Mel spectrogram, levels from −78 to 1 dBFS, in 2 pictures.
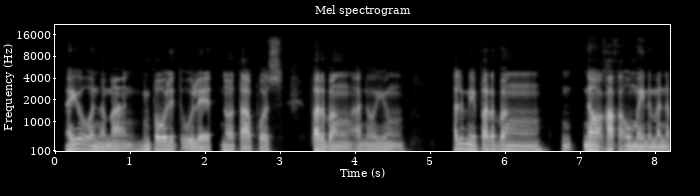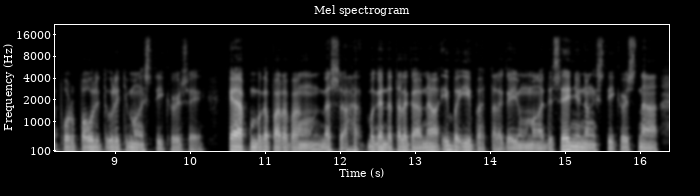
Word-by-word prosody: Ay, 140 +4 +5
oo 140 -5 0
naman. 100 0 -1
'Yong 125 +2 -2
paulit-ulit, 115 -4 +2
'no? 125 -1 +1
Tapos 110 +1 0 0.4
para 125 0 +8
bang 120 -2 +1
ano 105 0 -2
'yong 100 -2 -4 0.7
alam 150 +3 +4
mo - - +2
yun - - -6
para 140 0 +6
bang 130 -1 +3 0.6
n 120 -4 -4 0.2
nakaka-umay 130 -1 +5
naman 115 -1 +1
na 105 - -4
puro 110 0 -5
paulit-ulit 105 -1 -3
'yong 105 -1 -3
mga 95 0 -3
stickers, - - -8
eh. - - -11 0.2
Kaya 110 -3 +6
kumbaga 105 +1 -2
para 100 -1 -1
bang 95 -1 -4
mas, 105 +1 -4
ha 100 +2 -6
maganda 105 0 -1
talaga 105 -3 -1
na 105 +1 0
iba-iba 115 -4 -2
talaga - - -7
yung 95 -1 -3
mga 90 -1 -4
disenyo 115 +4 +2
ng 95 -2 -2
stickers 95 +1 -6
na 90 -1 -2
105 Hz, 155 wpm, -23 LUFS, 100-120 Hz, 0.7 s, para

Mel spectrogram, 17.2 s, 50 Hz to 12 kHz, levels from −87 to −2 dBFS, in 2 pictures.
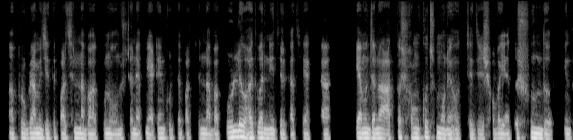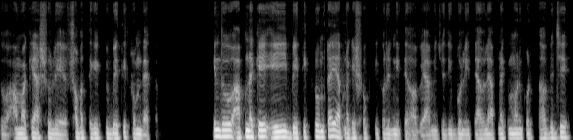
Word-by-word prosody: আ - - -3
প্রোগ্রামে 110 0 +2
যেতে 105 +2 -4
পারছেন 110 +1 -5
না - - +2
বা 100 - 0
কোন 110 - 0
অনুষ্ঠানে 105 +1 -3
আপনি - - -8
attend 110 +2 -2
করতে 105 +1 -10
পারছেন 100 +2 -9
না - - -1
বা 100 - -3
করলেও 130 +2 +5
হয়তোবা 115 0 +2
নিজের 105 0 -2
কাছে 95 - -10
একটা, 105 -2 -13 0.5
কেমন 115 -1 +4
যেন 110 0 +3 0.2
আত্মসংকোচ 115 +2 -3
মনে 100 -1 +1
হচ্ছে 100 +2 -9
যে, 100 - -7
"সবাই 105 0 -3
এত 105 - -14 0.2
সুন্দর, 105 -5 +3 0.2
কিন্তু 100 -1 -5 0.2
আমাকে 105 +2 +1
আসলে 110 -2 -1 0.2
সবার 110 -1 0
থেকে 110 - 0
একটু 110 +1 -8
ব্যতিক্রম 110 0 0
দেখা" 90 - -12 0.8
কিন্তু 150 -1 +7 0.2
আপনাকে 140 +4 +6 0.2
এই 130 - +9 0.2
ব্যতিক্রমটাই 130 +5 +2
আপনাকে 115 -1 -2
শক্তি 105 0 -9
করে 105 -1 -2
নিতে 95 - -6
হবে। 90 0 -10
আমি 95 +1 -5
যদি 100 0 -5
বলি 95 -2 -2
তাহলে 95 +1 -2
আপনাকে 105 +1 -5
মনে 105 -1 +2
করতে 105 0 -7
হবে 110 +2 -1
যে, 125 - +3
110 Hz, 190 wpm, -21 LUFS, 105-115 Hz, 0.8 s, এই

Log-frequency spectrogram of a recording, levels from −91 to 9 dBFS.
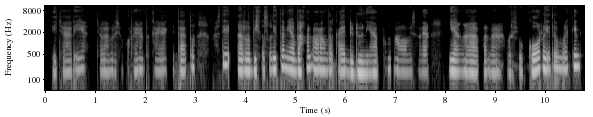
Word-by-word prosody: dicari 170 +3 -7 0.2
ya 205 - -13 0.2
celah 175 -1 -6
bersyukurnya 175 +1 -10
atau - - -26
kayak 180 0 -7
kita - - -6 0.2
tuh 215 - -4 0.4
pasti, 265 - -7 0.3
eee, 180 -1 +5
lebih 180 0 +3
kesulitan 195 +4 +1
ya, 190 - +6
bahkan 195 +5 +3
orang 185 0 +4
terkaya 175 -1 0
di 160 - +6
dunia 160 0 +5 0.2
pun 195 - -10
kalau 170 -2 -5
misalnya 165 -1 -10 0.4
dia 175 -1 +6 0.2
gak 165 -2 +2 0.2
pernah 160 0 -4 0.2
bersyukur, 170 +3 +3 0.2
itu 195 - -2
mungkin 205 +3 +2
175 Hz, 150 wpm, -27 LUFS, 165-190 Hz, 0.4 s, ya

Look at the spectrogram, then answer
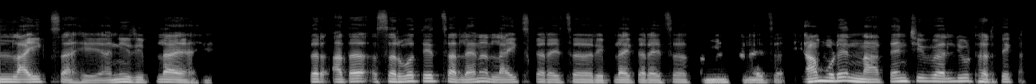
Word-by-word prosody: Likes 120 +1 +1
आहे 95 -1 -3
आणि 110 +5 +1
reply 110 0 +1
आहे. 90 -1 -7 1.0
तर 125 -1 +2
आता 125 +3 +1
सर्व 125 +3 +2
तेच 145 0 +1
चाललंय 115 -3 +1
ना, 140 +3 +1
लाइक्स 110 0 -2
करायचं, 105 -1 -2
रिप्लाय 105 +1 0
करायचं, 100 0 -2
कमेंट 105 +1 0
करायचं. 100 0 -3 0.3
यामुळे 160 +4 +6
नात्यांची 135 +2 +2
व्हॅल्यू 145 0 +1
ठरते 120 -1 -1
का? 115 - -17
115 Hz, 125 wpm, -23 LUFS, 105-130 Hz, 1.0 s, यामुळे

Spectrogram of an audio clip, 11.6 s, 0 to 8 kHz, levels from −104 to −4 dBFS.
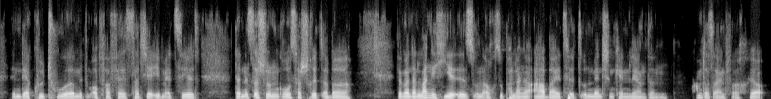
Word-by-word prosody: in 120 - -3
der 110 0 +3
Kultur 130 +2 +1
mit 120 0 -3
dem - - -14
Opferfest, 115 -1 -2
hatte 120 - -1
ich - - -9
ja - - +3
eben - - -2
erzählt, 130 +3 0 0.5
dann 125 +1 +2
ist 130 +1 0
das 145 -2 +4
schon 130 -2 +2
'n - - 0
großer 130 +1 +1
Schritt, 145 +4 -1
aber 105 +1 0 0.7
wenn 125 - +1
man 130 -1 +6
dann 125 -1 +5
lange 135 +5 +5
hier 130 +1 +3
ist 125 0 +2
und 125 - -2
auch - - -2
super - - -5
lange 115 0 0
arbeitet 110 -2 +2
und 115 - -2
Menschen 115 0 -1
kennenlernt, 105 -1 -3
dann 130 - -8 0.3
kommt 155 +1 -6
das 105 - -2
einfach, - - -6
ja. - - +2
120 Hz, 195 wpm, -24 LUFS, 115-130 Hz, 0.7 s, man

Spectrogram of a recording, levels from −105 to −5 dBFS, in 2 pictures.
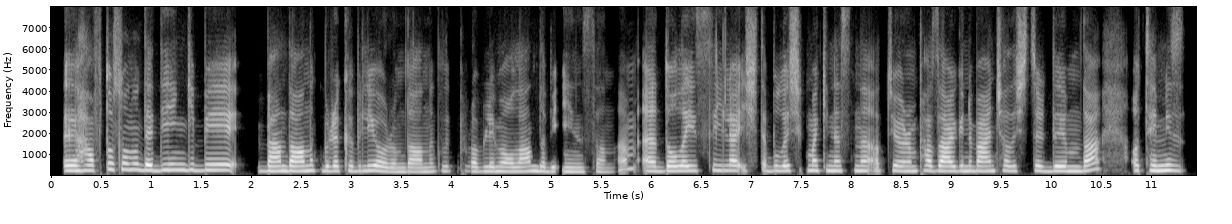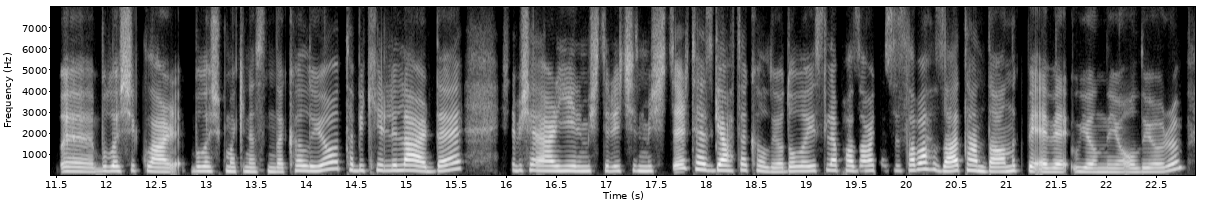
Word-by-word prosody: ııı, 240 0 +6
hafta 245 +5 0
sonu 285 -2 -2
dediğin 265 +2 +2
gibi 265 0 0 0.2
ben 225 +1 +2
dağınık 230 +2 +3
bırakabiliyorum, 225 -3 -1
dağınıklık 195 +3 -4
problemi 205 -1 -3
olan 205 +2 0
da 205 -2 -2
bir 195 - -4
insanım. 190 - -6
Iıı, 215 -1 0
dolayısıyla, 230 +2 +1
işte, 215 - -6
bulaşık 230 +1 -3
makinesini 230 -1 -1
atıyorum 225 -1 -2
pazar 230 -2 +3
günü 225 0 -3
ben 225 0 +2
çalıştırdığımda 225 +1 0 0.3
o 245 - -1
temiz, 240 0 +1 0.2
ııı, 200 -2 0
bulaşıklar 220 -3 +2 0.2
bulaşık 215 0 -2
makinesinde 195 -2 -3
kalıyor. 235 - +1
Tabii 245 -3 -3
kirliler 245 -4 +3
de, 275 +8 +2 0.4
işte, 245 - -10
bir - - -5
şeyler 230 -3 +3
yenilmiştir, 230 0 -1
içilmiştir, 220 -5 -1
tezgâhta 255 -1 +3
kalıyor. 195 -7 -3
Dolayısıyla 230 +4 0
pazartesi 235 0 -1
sabah 265 +6 +3
zaten 230 0 +4
dağınık 210 +3 +1
bir 210 - +4
eve 180 -1 +3
uyanıyor 180 -2 -2
oluyorum. 185 - -1
225 Hz, 130 wpm, -21 LUFS, 210-240 Hz, 0.4 s, ııı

